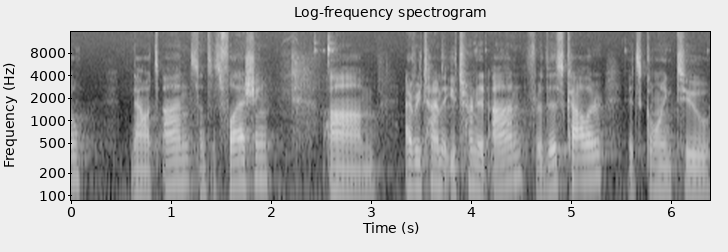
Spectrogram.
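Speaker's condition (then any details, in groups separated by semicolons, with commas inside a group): No condition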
